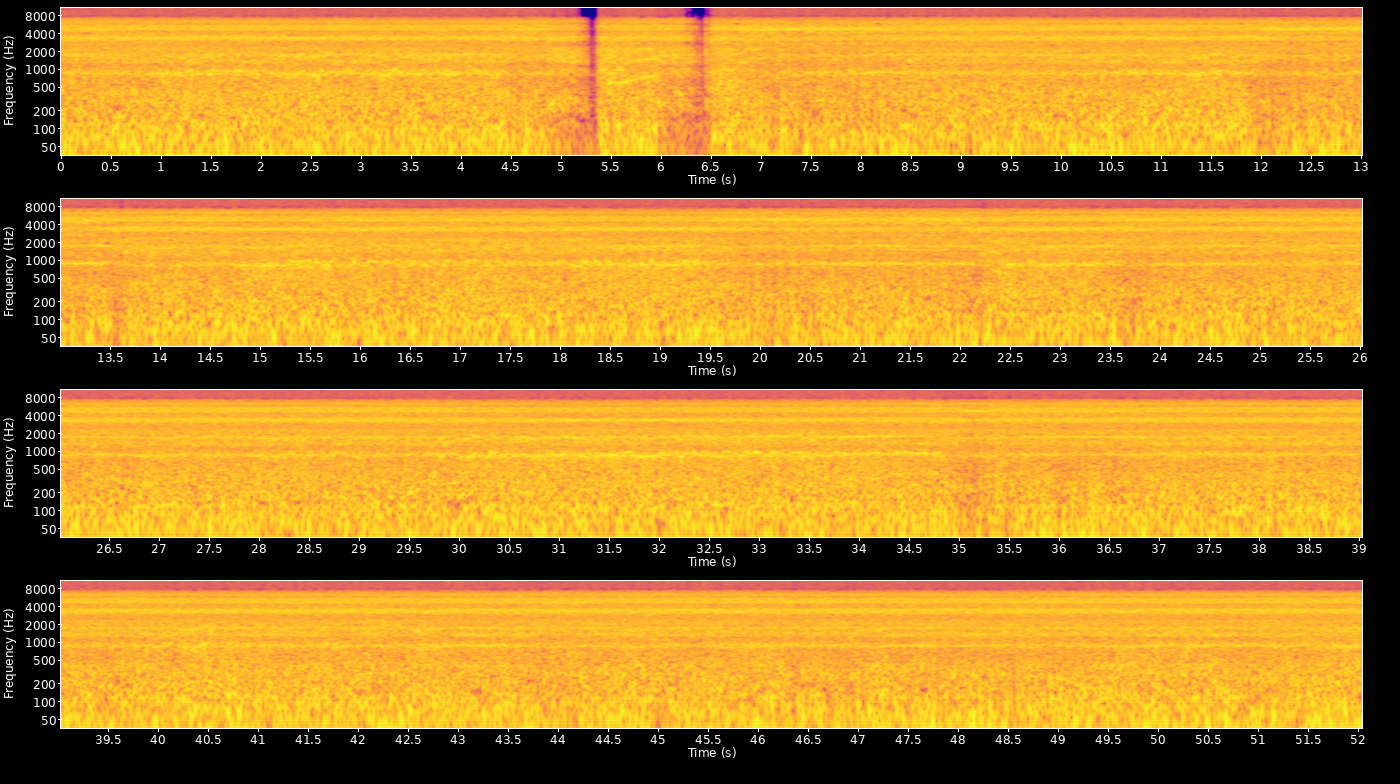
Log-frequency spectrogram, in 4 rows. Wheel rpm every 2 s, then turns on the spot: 220, 220, 140, 140, 230, 230, 220, 220, 220, 220, 220, 220, 230, 230, 230, 220, 210, 220, 230, 230, 230, 230, 230, 230, 230, 230.
none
